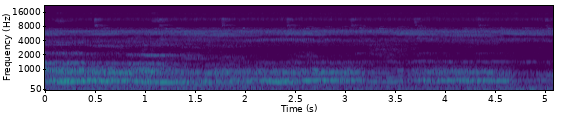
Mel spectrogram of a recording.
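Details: Howler monkeys in the jungle at Puerto Viejo, Costa Rica: a sustained, droning chorus of deep roars that swells and fades over five seconds, with a thin, steady insect hiss high above.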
